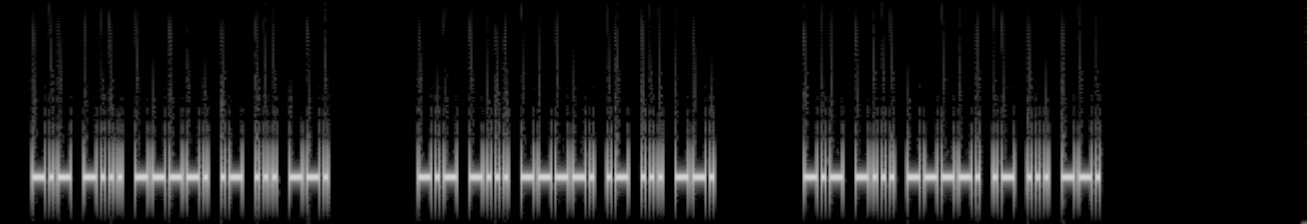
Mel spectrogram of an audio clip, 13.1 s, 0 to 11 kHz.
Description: Morse code, heard as a keyed tone, about 28 wpm, 700 Hz. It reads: KB9ASG KB9ASG KB9ASG
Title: USA Call Signs - 6 Characters - Repeated 3x - 28wpm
